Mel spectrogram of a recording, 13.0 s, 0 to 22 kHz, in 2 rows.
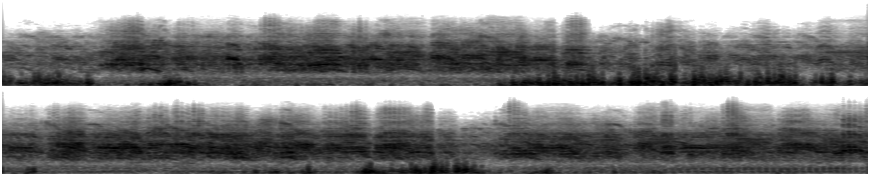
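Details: A huge flock of demoiselle cranes at Khichan, Rajasthan, India, on a late-morning visit: about 5,000 birds feeding on spread grain in a courtyard and as many circling overhead, in a dense, continuous chorus of rolling, trumpeting croaks with low wind rumbles.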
